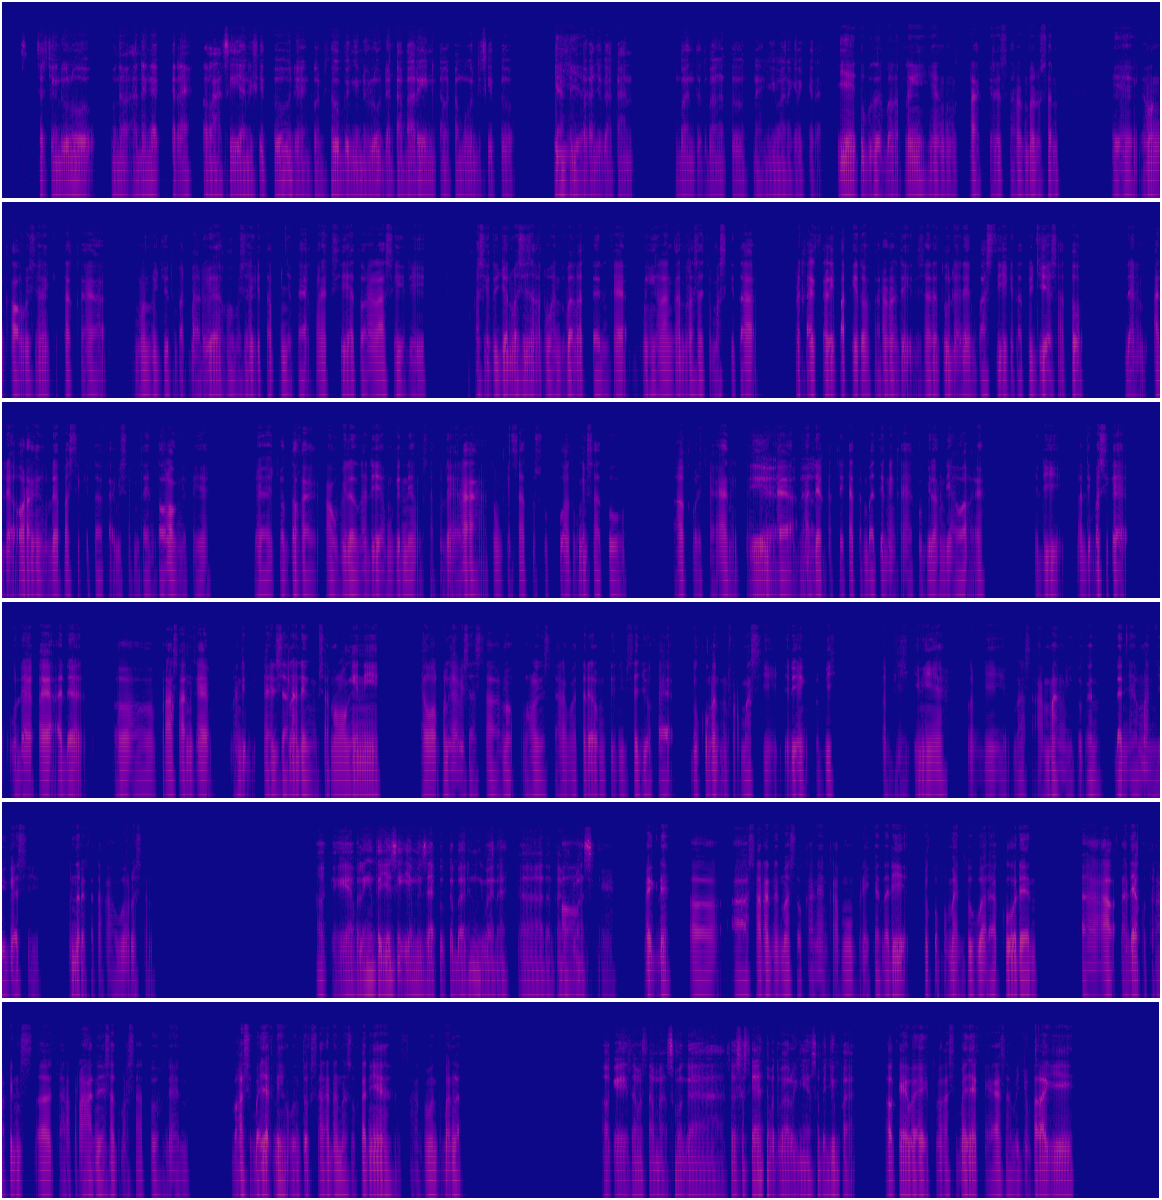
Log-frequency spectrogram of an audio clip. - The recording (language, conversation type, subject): Indonesian, advice, Bagaimana cara mengatasi kecemasan dan ketidakpastian saat menjelajahi tempat baru?
- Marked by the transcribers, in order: in English: "Searching"; other background noise; tapping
